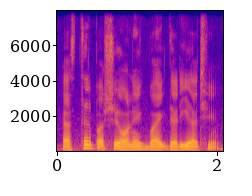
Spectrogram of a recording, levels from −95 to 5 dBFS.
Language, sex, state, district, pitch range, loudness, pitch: Bengali, male, West Bengal, Cooch Behar, 125-145 Hz, -15 LUFS, 135 Hz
